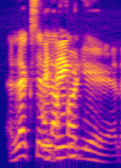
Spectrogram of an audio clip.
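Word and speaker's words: Lafrenière: Alexis Lafreniere. That's how I pronounce it.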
